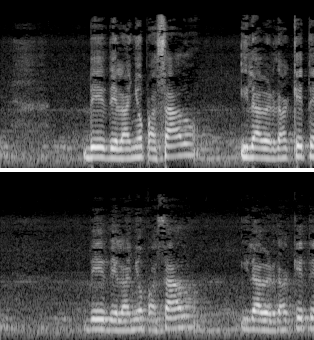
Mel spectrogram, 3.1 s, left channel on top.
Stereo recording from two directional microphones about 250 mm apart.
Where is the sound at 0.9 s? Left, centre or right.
Left.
